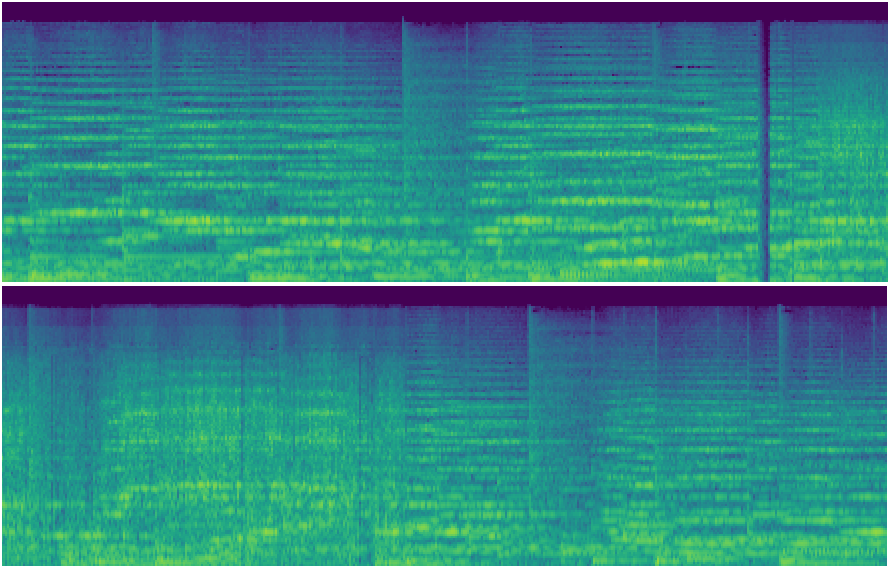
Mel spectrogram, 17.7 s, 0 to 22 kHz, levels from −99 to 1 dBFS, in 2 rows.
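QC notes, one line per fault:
7.55–7.93 s, repeated packet loss (robotic sound): four gaps in quick succession, the longest about 119 ms. Around 160 ms was patched by stretching the preceding sound and about 60 ms simply drops out, so roughly 42% of this stretch is synthetic, giving a choppy texture with pieces missing.
8.17–12.96 s, call bitrate drop: the sound turns coarse and muffled for about 4.7 s as the encoder works with far fewer bits, consistent with a fall from around 96 to 12 kbps. At that rate Opus discards the upper frequencies and quantises what remains more roughly.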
